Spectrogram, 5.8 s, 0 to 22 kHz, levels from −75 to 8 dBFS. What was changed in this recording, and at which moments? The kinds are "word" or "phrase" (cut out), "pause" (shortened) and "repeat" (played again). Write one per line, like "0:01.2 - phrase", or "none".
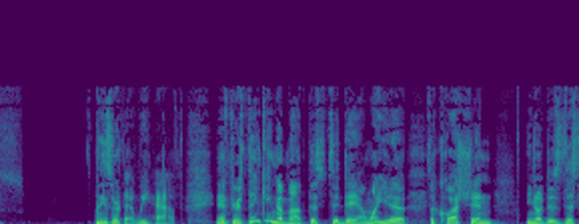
0:01.2 - word
0:04.3 - word

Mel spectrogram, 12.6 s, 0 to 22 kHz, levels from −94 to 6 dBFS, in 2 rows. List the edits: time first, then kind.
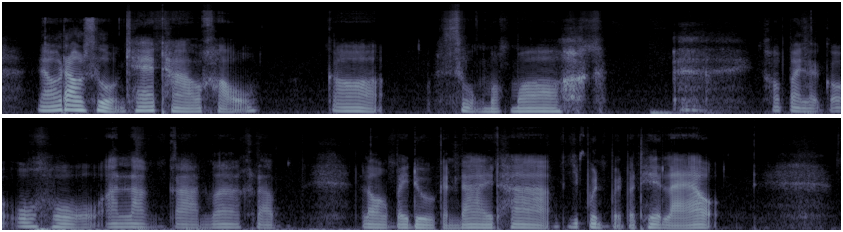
none

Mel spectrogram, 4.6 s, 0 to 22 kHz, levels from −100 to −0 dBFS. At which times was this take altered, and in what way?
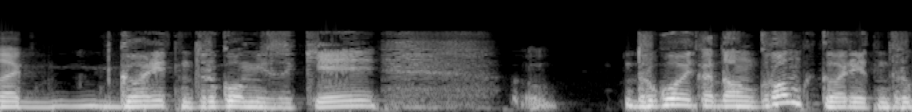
0:03.5 - word

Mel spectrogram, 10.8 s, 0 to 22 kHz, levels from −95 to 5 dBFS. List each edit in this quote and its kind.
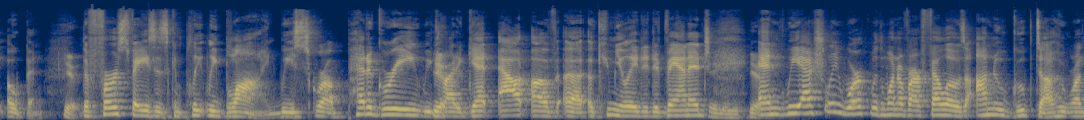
none

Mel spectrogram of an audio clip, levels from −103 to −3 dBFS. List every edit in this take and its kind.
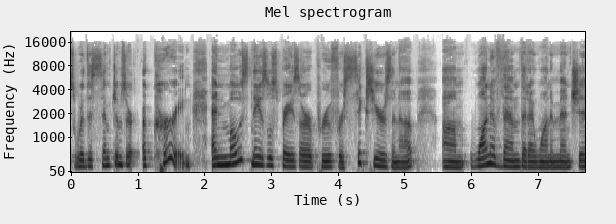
0:01.0 - word

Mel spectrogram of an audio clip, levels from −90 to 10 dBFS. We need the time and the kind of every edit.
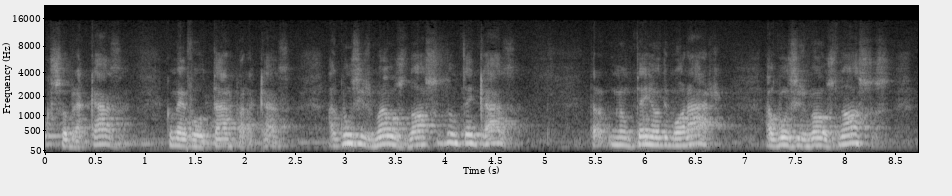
0:01.4 - word

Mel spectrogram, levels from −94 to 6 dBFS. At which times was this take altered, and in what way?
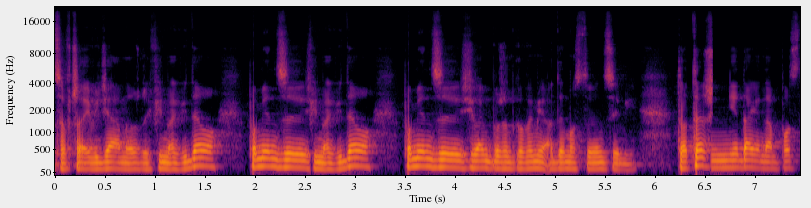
0:02.5 - repeat
0:06.6 - word

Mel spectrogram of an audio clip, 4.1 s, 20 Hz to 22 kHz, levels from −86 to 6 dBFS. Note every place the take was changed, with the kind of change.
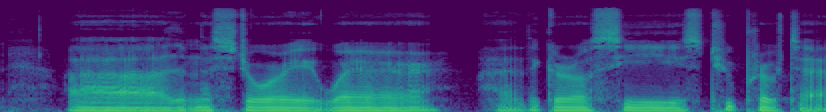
0:00.9 - word

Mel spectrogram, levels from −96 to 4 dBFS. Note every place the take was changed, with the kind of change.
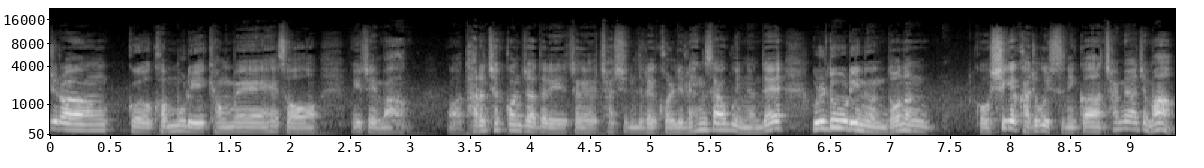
none

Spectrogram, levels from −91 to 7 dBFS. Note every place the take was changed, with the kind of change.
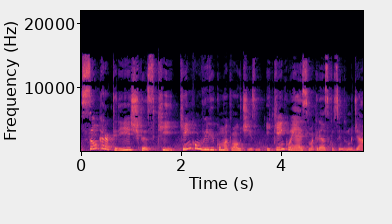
0:02.9 - word

